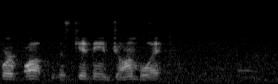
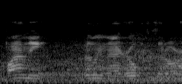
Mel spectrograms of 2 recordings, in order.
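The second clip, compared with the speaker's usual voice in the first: ordinary talk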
